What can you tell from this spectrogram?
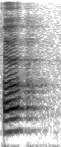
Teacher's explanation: ई, ए इनमें गोल नहीं हो रहा तो अवृत्त हो गए। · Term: अवृत्तमुखी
